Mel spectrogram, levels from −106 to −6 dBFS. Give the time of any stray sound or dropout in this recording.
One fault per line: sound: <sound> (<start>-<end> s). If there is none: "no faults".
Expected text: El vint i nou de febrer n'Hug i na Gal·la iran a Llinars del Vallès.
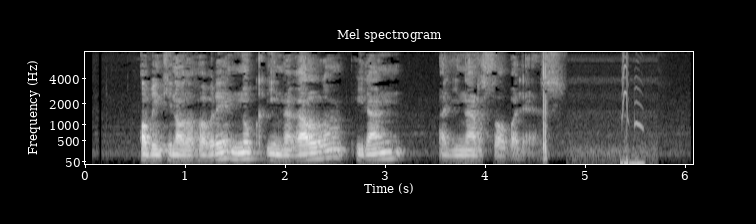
sound: squeak (5.4-5.6 s)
